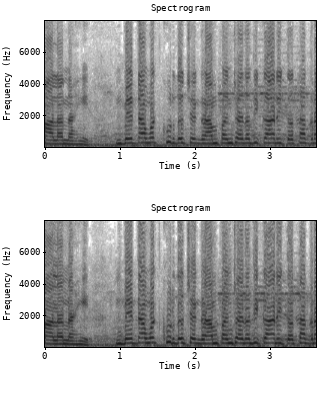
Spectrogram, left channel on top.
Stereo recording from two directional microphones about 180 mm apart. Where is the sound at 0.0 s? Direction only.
15° right (ahead or behind).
